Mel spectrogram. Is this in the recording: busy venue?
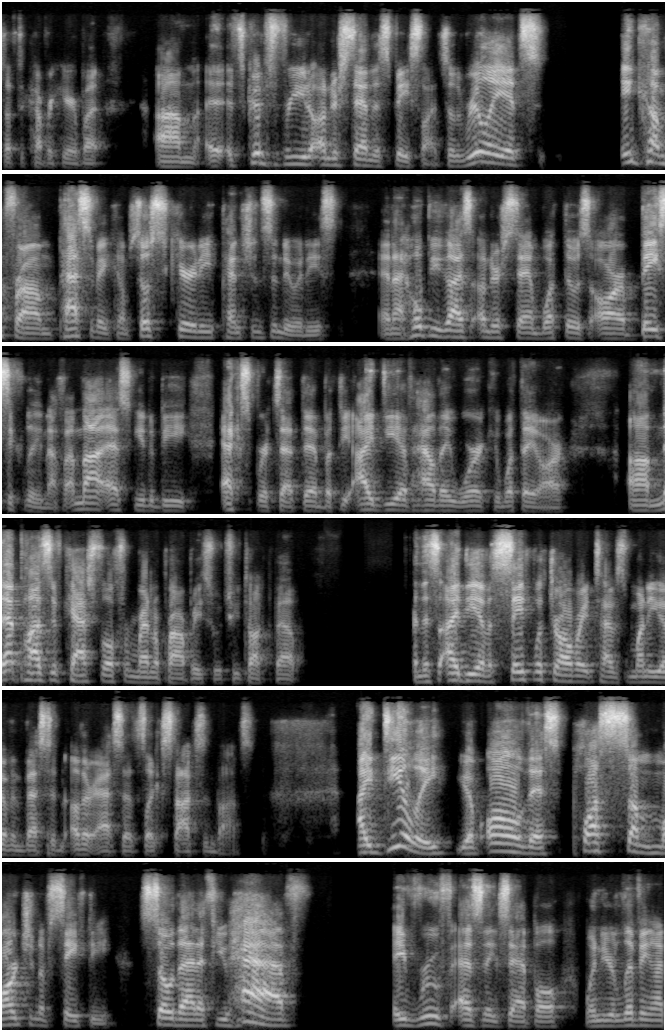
no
